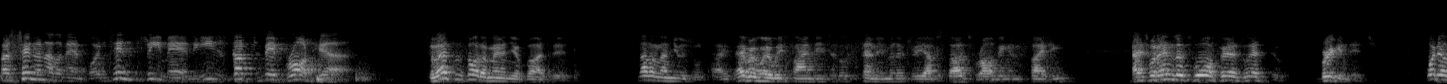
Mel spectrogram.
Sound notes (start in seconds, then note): none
